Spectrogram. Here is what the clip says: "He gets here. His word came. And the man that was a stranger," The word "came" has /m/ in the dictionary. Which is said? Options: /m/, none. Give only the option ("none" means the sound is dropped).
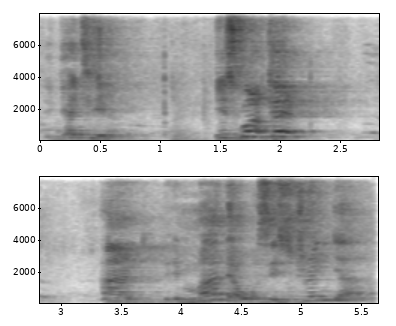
none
